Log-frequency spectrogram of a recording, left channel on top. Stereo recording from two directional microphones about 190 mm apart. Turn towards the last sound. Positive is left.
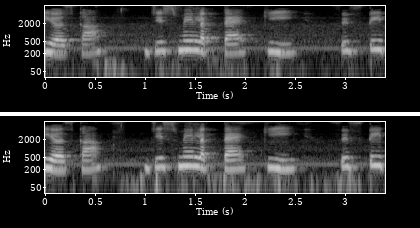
turn(degrees=-50)  # may be behind; listen again after turning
